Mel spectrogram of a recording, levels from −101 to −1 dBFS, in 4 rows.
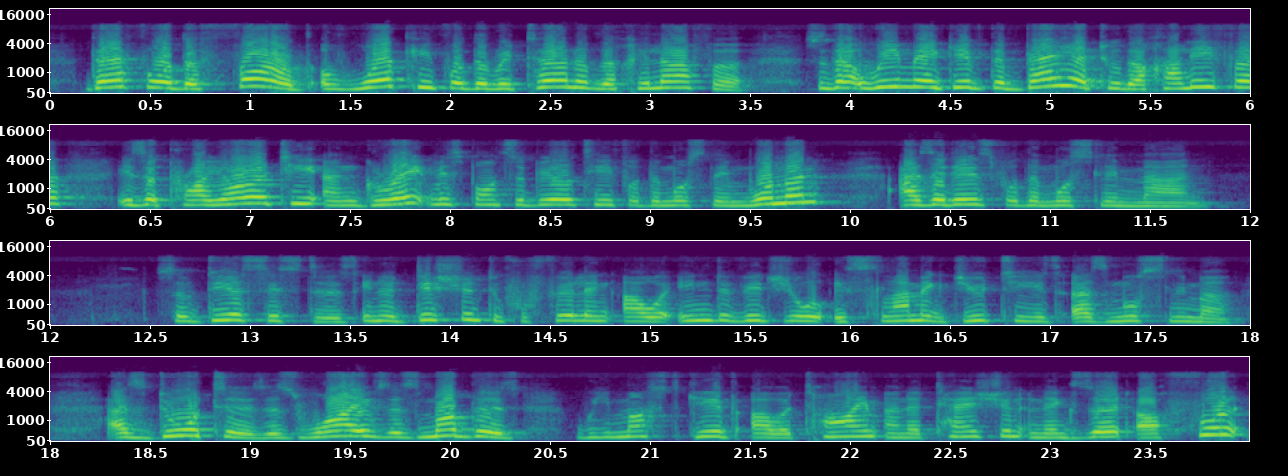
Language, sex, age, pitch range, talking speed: English, female, 50-69, 200-265 Hz, 170 wpm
